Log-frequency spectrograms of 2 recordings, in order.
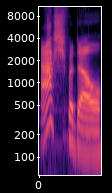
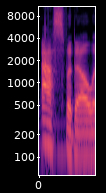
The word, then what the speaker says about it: Asphodel: watching this series please ignore me saying Ash Fidel for the first probably 10 turns of the game um and imagine me saying Asphodel instead cuz oops ignore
